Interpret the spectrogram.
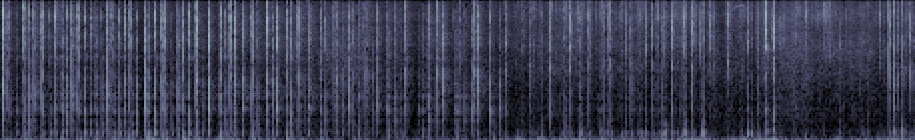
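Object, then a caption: Plastic bottle with liquid and plastic cap. A small, clear, labeled plastic syrup bottle of dark liquid with a red plastic flip-top cap is held close to the recorder and tapped rapidly with fingertips and nails. The result is a dense stream of quick, dry taps with a soft, thumpy low body and very little ring, with a slightly quieter, sparser stretch in the middle before picking back up.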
